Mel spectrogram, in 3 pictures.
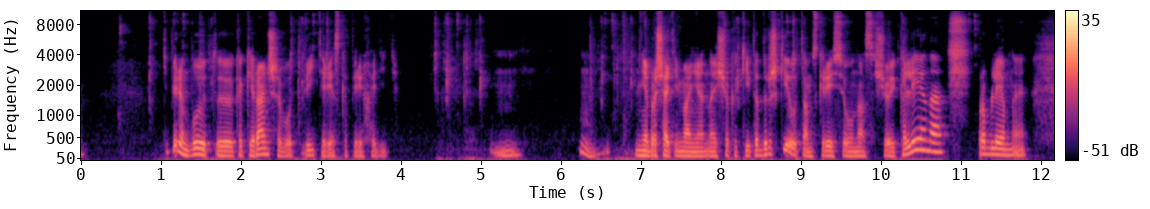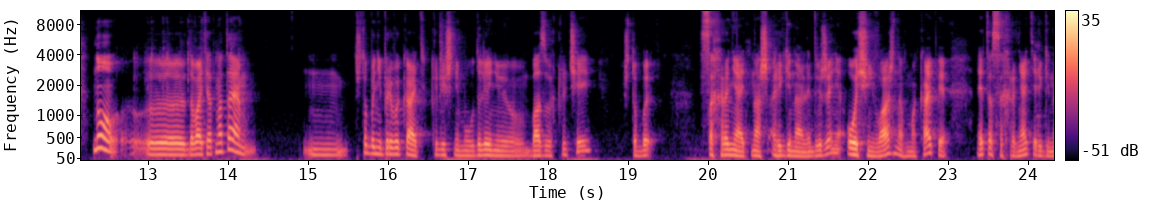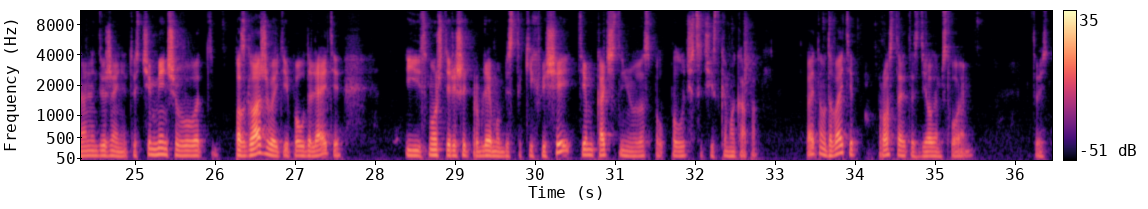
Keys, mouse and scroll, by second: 1.1 click, 1.4 alt+v, 2.6 alt+v, 2.8 click, 3.0 alt+v, 4.4 alt+v, 4.6 click, 4.8 alt+v, 6.3 alt+v, 6.5 click, 6.7 alt+v, 8.0 alt+v, 8.7 click, 8.9 alt+v, 10.0 alt+v, 11.1 click, 12.8 ctrl+z, 13.0 ctrl+z, 13.2 ctrl+z, 13.5 ctrl+z, 13.7 ctrl+z, 14.0 ctrl+z, 24.1 scroll down 2, 24.7-25.1 scroll down 2, 33.6 click, 35.5 click.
